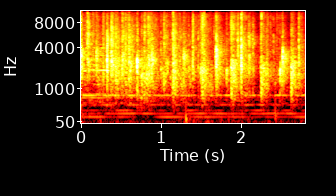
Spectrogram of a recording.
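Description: Congregation applause at a church service, as scattered, uneven bursts of clapping over a steady, held low musical tone.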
